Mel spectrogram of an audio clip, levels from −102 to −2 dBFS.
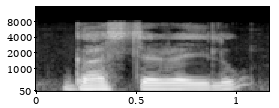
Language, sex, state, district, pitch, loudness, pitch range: Hindi, male, Arunachal Pradesh, Longding, 135 Hz, -14 LUFS, 130-140 Hz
